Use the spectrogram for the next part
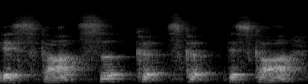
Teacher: As you see, the u hasn't been pronounced here.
